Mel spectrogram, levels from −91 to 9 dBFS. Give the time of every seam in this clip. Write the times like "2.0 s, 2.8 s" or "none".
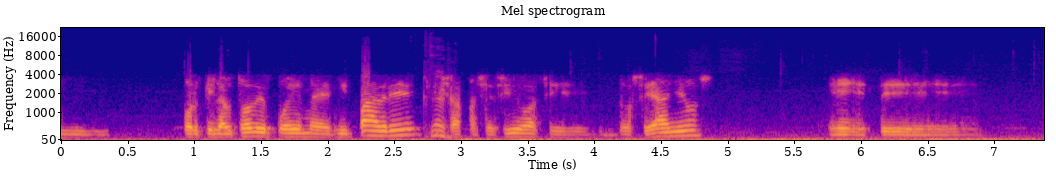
none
